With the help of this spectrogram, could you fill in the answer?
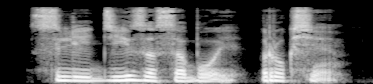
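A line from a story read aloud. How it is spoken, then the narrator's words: Growled. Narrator (Russian): прорычал он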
